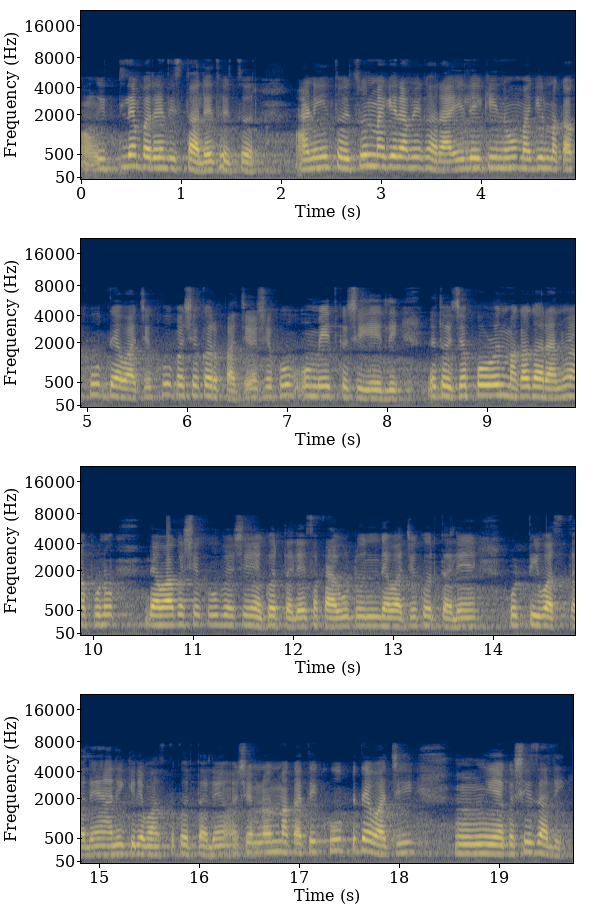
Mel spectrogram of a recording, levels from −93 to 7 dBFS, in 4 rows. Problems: none marked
